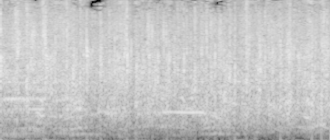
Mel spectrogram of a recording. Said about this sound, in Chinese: 来，掌声鼓励一下。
